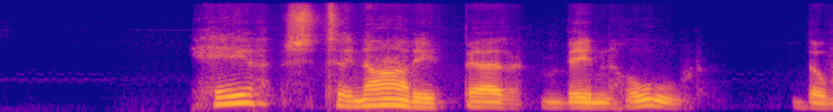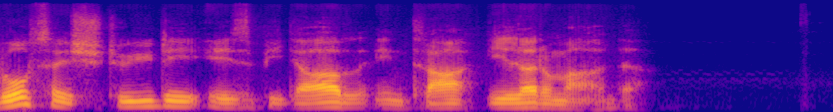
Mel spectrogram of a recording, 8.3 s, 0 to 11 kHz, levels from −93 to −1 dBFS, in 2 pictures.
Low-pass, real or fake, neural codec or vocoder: 9.9 kHz; fake; codec, 16 kHz in and 24 kHz out, 0.6 kbps, FocalCodec, streaming, 4096 codes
